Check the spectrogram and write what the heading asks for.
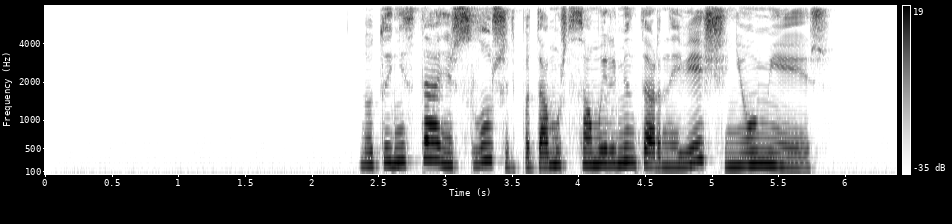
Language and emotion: Russian, angry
